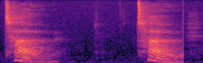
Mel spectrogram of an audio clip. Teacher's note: starts with a strong /t/ consonant sound followed by the /oʊ/ diphthong sound as in no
